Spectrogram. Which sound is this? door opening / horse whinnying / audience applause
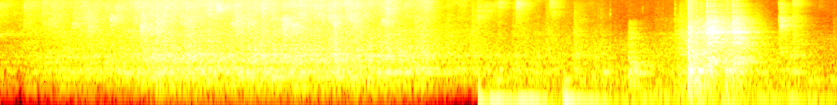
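door opening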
